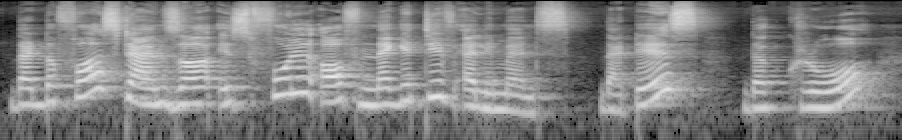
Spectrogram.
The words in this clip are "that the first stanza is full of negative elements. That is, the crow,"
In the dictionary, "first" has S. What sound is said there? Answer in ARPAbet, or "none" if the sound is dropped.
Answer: none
